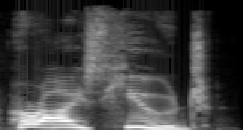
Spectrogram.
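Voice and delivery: ordinary delivery

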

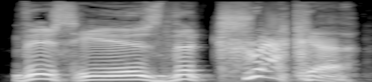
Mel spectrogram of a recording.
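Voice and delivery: sneering, slow guard; spat out. Acted. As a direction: spit the word slowly, with scorn. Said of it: "He spit the word".

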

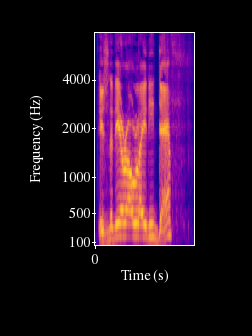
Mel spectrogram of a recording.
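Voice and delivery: high, sneering put-on voice; mocking dwarf voice. A narrator's reading. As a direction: sneer at the old lady. Quilp mocks mother-in-law.

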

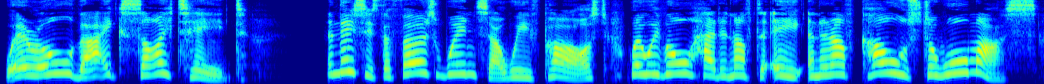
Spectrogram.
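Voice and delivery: put-on high-pitched, eager servant girl; excited maid reassuring her friend; excited chambermaid. A narrator's reading. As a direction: gush about the season in a high voice.

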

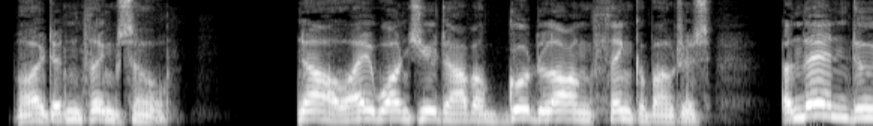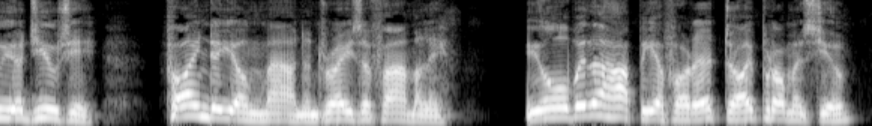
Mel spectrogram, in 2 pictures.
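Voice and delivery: put-on measured priest addressing a young parishioner; solemn pastoral talking-to; lecturing priest. A narrator's reading. Priest advises the daughter.

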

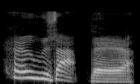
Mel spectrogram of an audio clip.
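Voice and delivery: questioning call from the street; calling up from below. A narrator's reading. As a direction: call slowly up to someone overhead. Voice calls up from below.

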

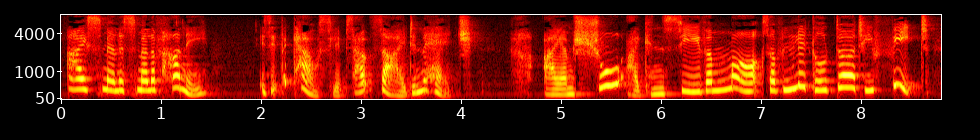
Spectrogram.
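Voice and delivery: suspicious mouse. Acted. Mrs Tittlemouse sniffs along the passage, high suspicious mouse voice. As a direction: sniff around like a fussy mouse.

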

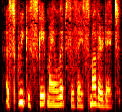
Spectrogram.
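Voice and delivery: ordinary delivery, nothing marked

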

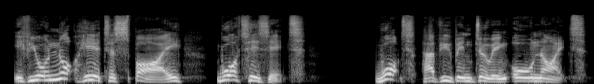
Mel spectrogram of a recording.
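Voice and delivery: high, forceful angry questioning; roar. A narrator's reading. Villiers interrogates Oland about the night, roaring. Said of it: "roared Villiers".

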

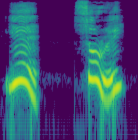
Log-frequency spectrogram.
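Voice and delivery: put-on high, cheeky little girl. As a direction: tease the queen sweetly. Girl addresses queen cheekily.

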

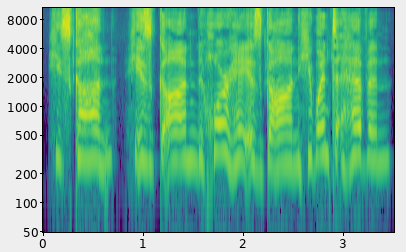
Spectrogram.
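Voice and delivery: high, wailing frantic exclamation. A narrator's reading. Caller breaking news of Jorge's death, frantic. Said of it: "exclaimed the frantic caller".

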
